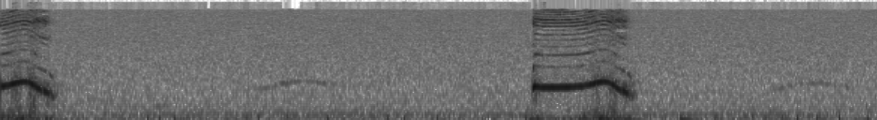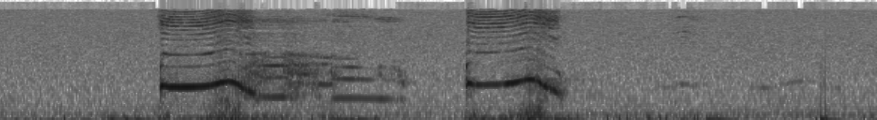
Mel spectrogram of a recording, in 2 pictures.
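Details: Old-growth forest Asian koel calling four times: loud, clear whistled notes, each steady before a short rise and a falling end, spaced roughly two to three seconds apart. Fainter answering notes are heard between them.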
